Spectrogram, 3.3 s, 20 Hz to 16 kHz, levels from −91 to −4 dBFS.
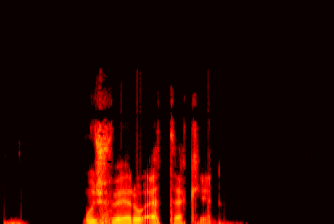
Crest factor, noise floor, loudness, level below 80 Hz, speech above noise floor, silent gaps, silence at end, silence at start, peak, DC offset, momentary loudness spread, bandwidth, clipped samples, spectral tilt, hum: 22 dB; under -90 dBFS; -35 LUFS; -60 dBFS; over 55 dB; none; 1.1 s; 0.05 s; -16 dBFS; under 0.1%; 18 LU; 11 kHz; under 0.1%; -4 dB/octave; none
